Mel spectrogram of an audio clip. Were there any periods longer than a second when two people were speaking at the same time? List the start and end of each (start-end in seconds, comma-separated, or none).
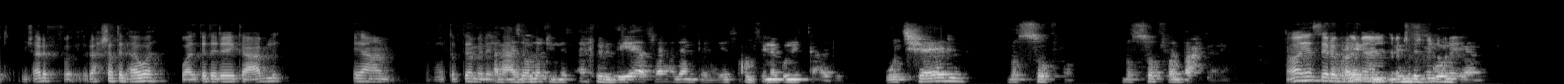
13.3-14.7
